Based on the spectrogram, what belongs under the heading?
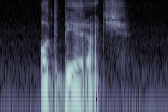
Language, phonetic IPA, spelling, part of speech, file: Polish, [ɔdˈbʲjɛrat͡ɕ], odbierać, verb, Pl-odbierać.ogg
